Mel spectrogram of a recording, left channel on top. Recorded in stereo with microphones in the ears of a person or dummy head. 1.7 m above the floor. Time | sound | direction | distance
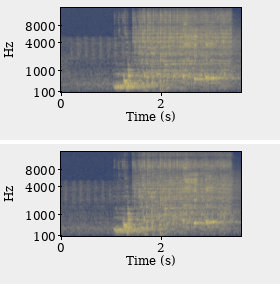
1.1 | a toilet flushing | 35° right (ahead or behind) | 2.5 m
2.4 | a baby crying | 25° right (ahead or behind) | 4 m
